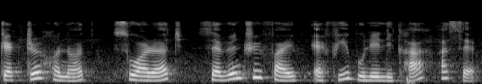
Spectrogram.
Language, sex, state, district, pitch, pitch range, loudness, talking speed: Assamese, female, Assam, Kamrup Metropolitan, 200 Hz, 185-265 Hz, -16 LUFS, 110 wpm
